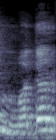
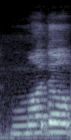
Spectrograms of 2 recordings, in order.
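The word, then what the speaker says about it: mother: अगर वाउल के जस्ट बाद आर है तो उस आर को साइलेंट कर देंगे और अब हम इसे मदर नहीं बोलेंगे, मदर बोलेंगे।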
